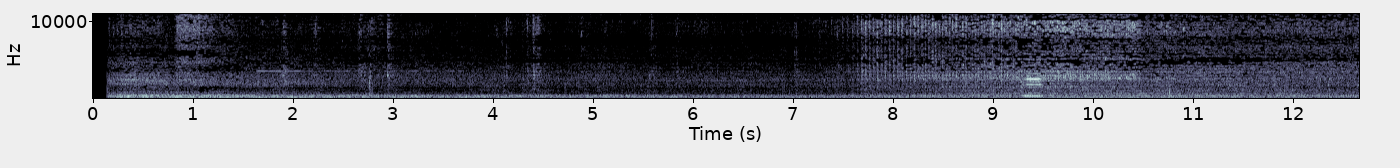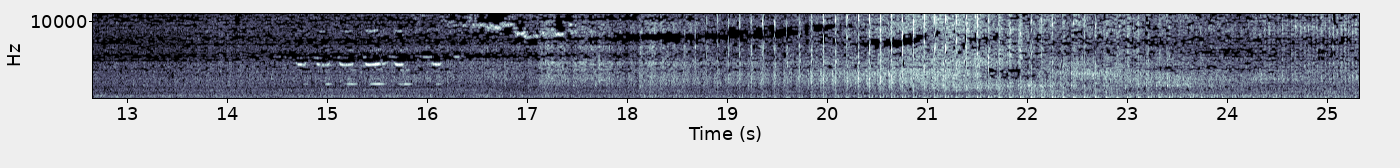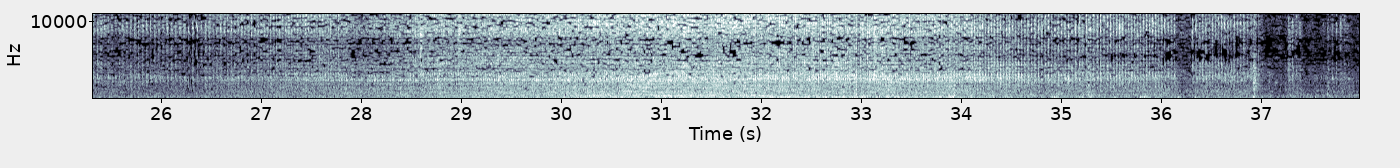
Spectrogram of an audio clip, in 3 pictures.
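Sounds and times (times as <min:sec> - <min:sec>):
tractor diesel engine running: 0:10.6 - 0:37.9.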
